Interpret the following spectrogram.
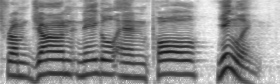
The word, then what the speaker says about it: Yingling: This piece from John Nagel and Paul Yingling. Spelled not quite like the beer, but more phonetically than that, believe it or not. Just straight up Y-I-N-G.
